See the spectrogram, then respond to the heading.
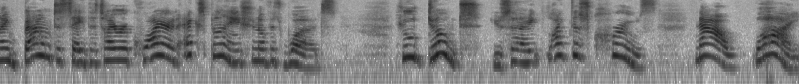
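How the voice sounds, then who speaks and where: A woman puts on a squeaky character voice. Her pitch swings very widely as she talks at a fairly slow pace. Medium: read story. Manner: measured, reasonable.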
